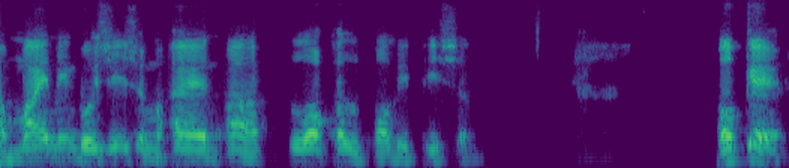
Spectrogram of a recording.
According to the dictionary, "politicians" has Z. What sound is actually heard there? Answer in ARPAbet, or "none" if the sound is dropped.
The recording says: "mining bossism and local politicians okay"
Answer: none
